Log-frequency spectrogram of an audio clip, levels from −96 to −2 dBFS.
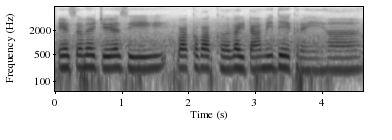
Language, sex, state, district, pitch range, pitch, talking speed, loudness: Punjabi, female, Punjab, Kapurthala, 210-225 Hz, 220 Hz, 130 wpm, -17 LUFS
